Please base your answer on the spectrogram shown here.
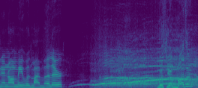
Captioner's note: audience exclaiming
